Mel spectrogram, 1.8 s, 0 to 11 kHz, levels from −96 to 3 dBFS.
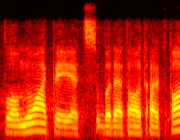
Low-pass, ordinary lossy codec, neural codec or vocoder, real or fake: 7.2 kHz; Opus, 32 kbps; codec, 16 kHz, 0.5 kbps, X-Codec, HuBERT features, trained on balanced general audio; fake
